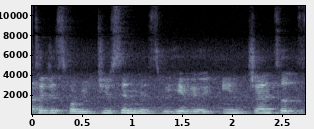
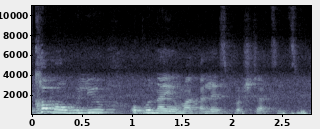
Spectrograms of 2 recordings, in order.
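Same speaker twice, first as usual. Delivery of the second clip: louder, mock-impatient parent; impatient order; 2 semitones higher, 5 dB louder than usual. Shown as a demonstration. Parent making a child open up for brushing, impatient order. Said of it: "Now, instead of saying".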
